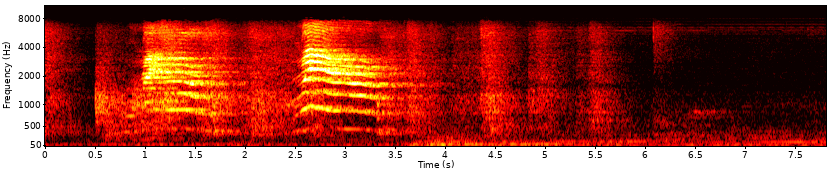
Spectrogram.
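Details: Cat room webcam, December 23, 2015: a cat gives two clear, drawn-out meows about one and a half seconds apart, the second bending upward then down, with faint knocks and steady low hum behind.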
